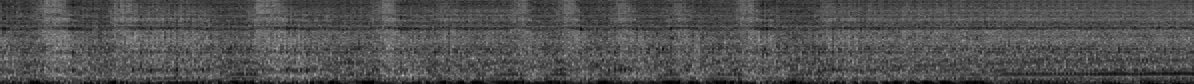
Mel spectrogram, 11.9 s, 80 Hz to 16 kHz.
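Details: Mercedes 190SL with rebuilt Solex carburetors (39,000 miles; new throttle shafts, trued mating surfaces): steady, even cold idle on choke with a slightly busy note and no knocks or misses; normal cold idle before warm-up and tuning.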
